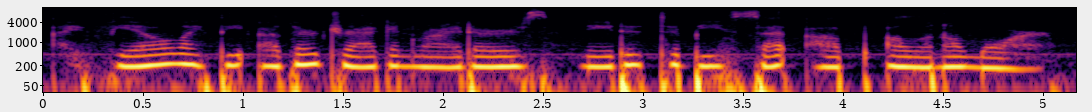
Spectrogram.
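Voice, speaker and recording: Woman, ASMR whisper, unvoiced, slow, flat, very mellow. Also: medium pitch, husky, highs cut off. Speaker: ASMR host. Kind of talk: soft-spoken ASMR commentary.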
